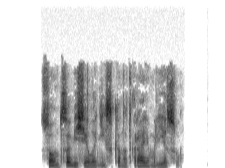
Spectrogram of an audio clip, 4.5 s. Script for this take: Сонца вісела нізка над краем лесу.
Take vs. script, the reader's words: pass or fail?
pass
